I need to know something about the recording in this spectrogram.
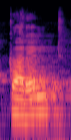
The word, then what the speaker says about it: current: Okay, तो इस तरह से अब मान लीजिए यहाँ दिया है CURRENT, ये क्या है, करेंट।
